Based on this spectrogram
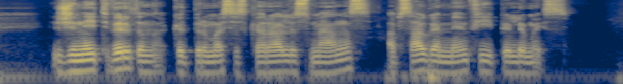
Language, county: Lithuanian, Panevėžys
